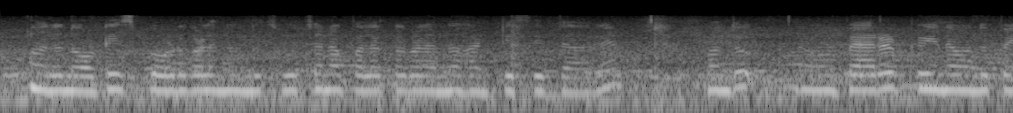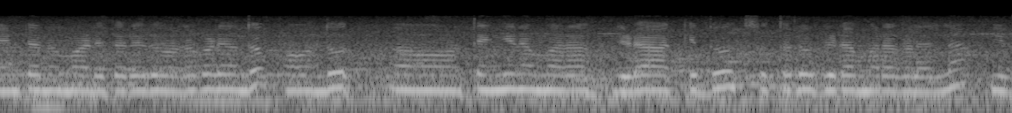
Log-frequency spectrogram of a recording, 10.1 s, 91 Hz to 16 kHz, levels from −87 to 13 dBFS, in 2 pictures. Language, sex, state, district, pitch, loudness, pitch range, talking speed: Kannada, female, Karnataka, Mysore, 255 Hz, -22 LUFS, 250-265 Hz, 150 wpm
